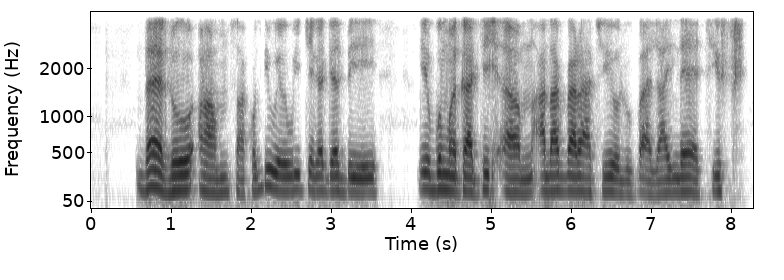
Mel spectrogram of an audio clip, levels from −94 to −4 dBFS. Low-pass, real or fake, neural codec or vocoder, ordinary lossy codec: 3.6 kHz; fake; codec, 16 kHz in and 24 kHz out, 0.8 kbps, FocalCodec, streaming, 65536 codes; none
